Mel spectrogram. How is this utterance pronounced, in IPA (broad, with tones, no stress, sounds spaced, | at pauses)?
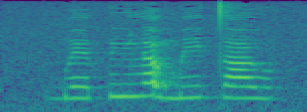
b ɛ˨ θ ĩ˦ l a̰˦˨ ʊ̯ m e˦ t a˦ ʊ̯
